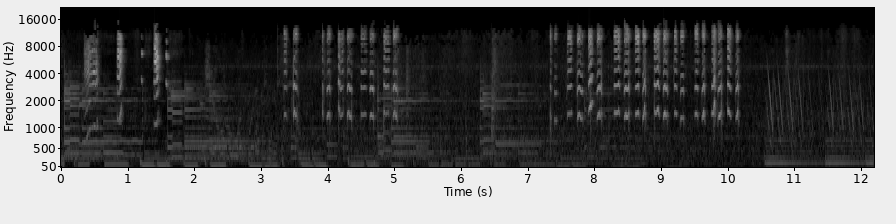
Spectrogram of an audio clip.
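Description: Background music over the squeaking of a dog's squeaky toy being chewed and pressed, in two runs of rapid squeaks, about a third of the way in and again past the middle.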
